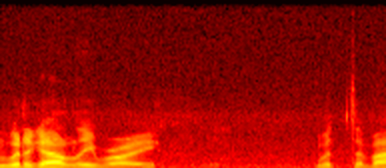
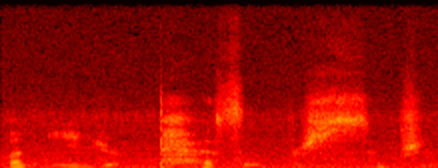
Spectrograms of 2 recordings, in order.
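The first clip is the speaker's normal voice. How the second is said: quiet secret whisper; 11 dB quieter than usual. Real, not acted. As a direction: whisper the question privately. DM's secret check question.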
